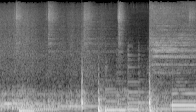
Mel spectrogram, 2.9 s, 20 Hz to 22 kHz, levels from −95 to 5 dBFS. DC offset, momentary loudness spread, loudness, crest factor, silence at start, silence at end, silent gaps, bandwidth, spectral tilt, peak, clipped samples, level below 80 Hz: under 0.1%; 6 LU; -17 LUFS; 16 dB; 0 s; 0 s; none; over 20 kHz; -5.5 dB/octave; 0 dBFS; 0.2%; -24 dBFS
